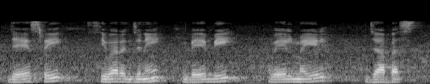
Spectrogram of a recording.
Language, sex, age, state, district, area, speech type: Tamil, male, 30-45, Tamil Nadu, Thoothukudi, urban, spontaneous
